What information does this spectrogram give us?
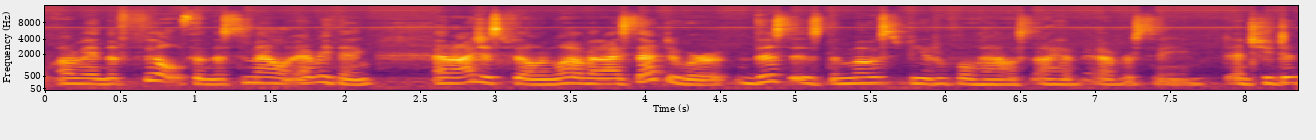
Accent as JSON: {"language": "English", "area": "Savannah / Statesboro", "region": "Georgia", "country": "United States", "tie": "born or raised there", "also_born_or_lived": "Statesboro, Georgia", "said": "I grew up with this in Savannah, in a small town in Statesboro, Georgia, which was haunted. And I spent my summers there"}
